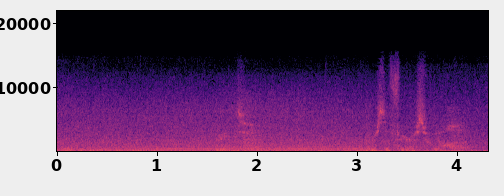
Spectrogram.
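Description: A small outboard motor hums steadily as a boat moves across water.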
